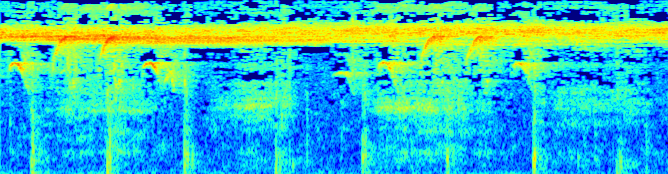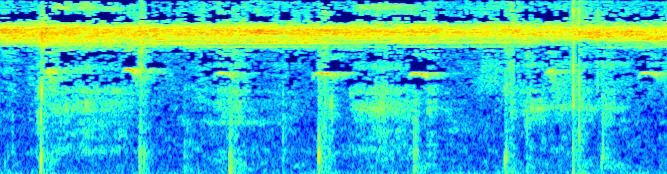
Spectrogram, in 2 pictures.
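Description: A steady, high-pitched drone of insects, with regular footsteps on a stone-paved path, roughly one to two steps a second.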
